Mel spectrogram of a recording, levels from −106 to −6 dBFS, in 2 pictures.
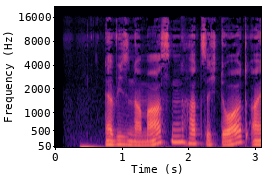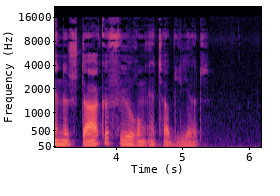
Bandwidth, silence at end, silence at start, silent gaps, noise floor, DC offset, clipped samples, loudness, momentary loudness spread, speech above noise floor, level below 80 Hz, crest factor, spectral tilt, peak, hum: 16.5 kHz; 0.8 s; 0.35 s; none; -69 dBFS; under 0.1%; under 0.1%; -36 LUFS; 10 LU; 33 dB; -62 dBFS; 18 dB; -5 dB/octave; -20 dBFS; none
